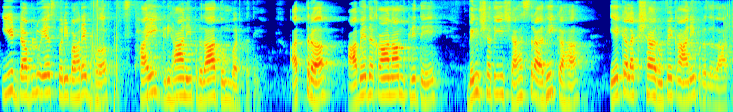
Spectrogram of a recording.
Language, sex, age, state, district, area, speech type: Sanskrit, male, 18-30, West Bengal, Dakshin Dinajpur, rural, spontaneous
